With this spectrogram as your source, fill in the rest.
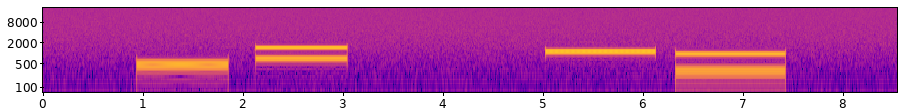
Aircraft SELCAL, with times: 0.9-3.0 DF-JS
5.0-7.4 PQ-AM

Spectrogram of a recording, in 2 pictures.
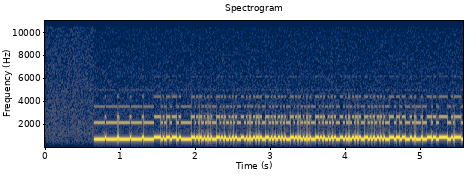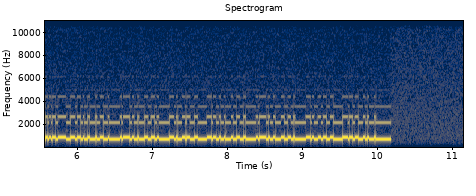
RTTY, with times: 1.9-4.6 RYRYRYRYRYRYRYRY
4.8-5.1 CQ
5.2-5.9 TEST
6.1-7.7 2E8HLV
7.9-9.5 2E8HLV
9.7-10.0 CQ

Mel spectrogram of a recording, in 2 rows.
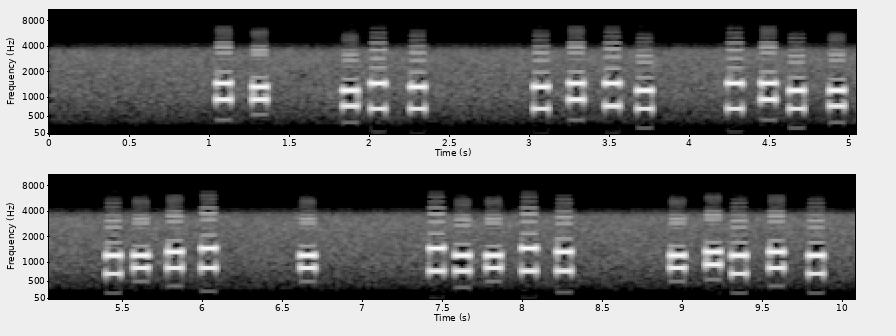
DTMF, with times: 1.0-1.4 #0
1.8-2.3 432
3.0-3.8 2#61
4.2-5.0 3#14
5.4-6.1 1789
6.6-6.7 7
7.4-8.3 64765
8.9-9.9 70181

